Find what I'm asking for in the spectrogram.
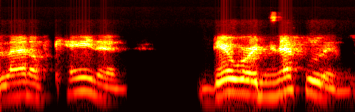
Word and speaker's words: Nephilim: In the book of Genesis, we know about the Nephilim, right? I believe that's what it's pronounced. – Yes.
